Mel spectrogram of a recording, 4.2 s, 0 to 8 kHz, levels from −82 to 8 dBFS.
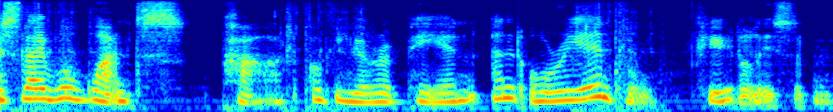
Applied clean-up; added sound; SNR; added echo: neural separator model SepFormer DNS4.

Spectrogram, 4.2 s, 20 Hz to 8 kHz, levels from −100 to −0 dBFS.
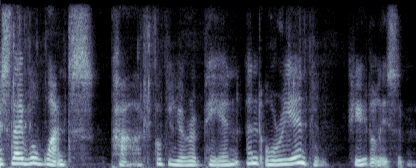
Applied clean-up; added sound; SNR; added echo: neural mask model DeepFilterNet 3.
